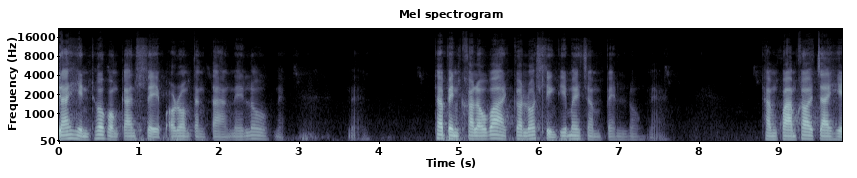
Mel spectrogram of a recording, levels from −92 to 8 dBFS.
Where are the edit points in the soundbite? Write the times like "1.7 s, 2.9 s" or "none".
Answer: 7.3 s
